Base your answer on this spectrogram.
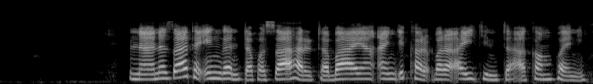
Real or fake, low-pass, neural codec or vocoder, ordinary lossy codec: fake; none; codec, 16 kHz, 4 kbps, FunCodec, trained on LibriTTS, 50 frames a second; none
